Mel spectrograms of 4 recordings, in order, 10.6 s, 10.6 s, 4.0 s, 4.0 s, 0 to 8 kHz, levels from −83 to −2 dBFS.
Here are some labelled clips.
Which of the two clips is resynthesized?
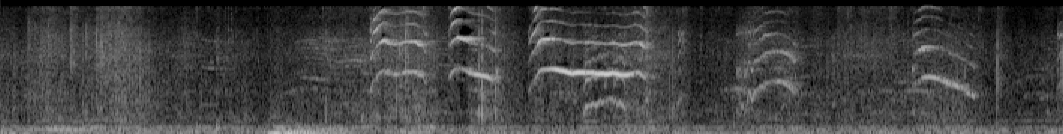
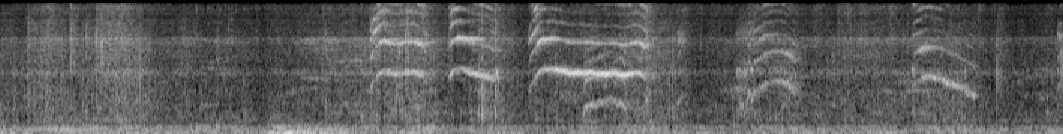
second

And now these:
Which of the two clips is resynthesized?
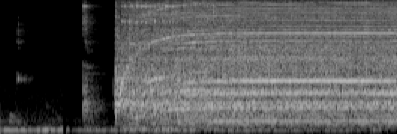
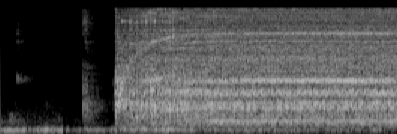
second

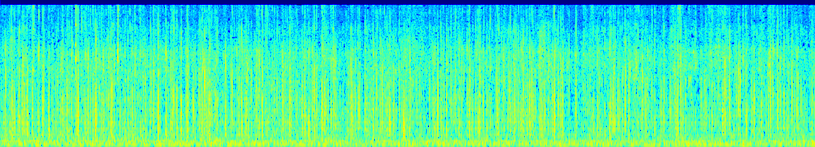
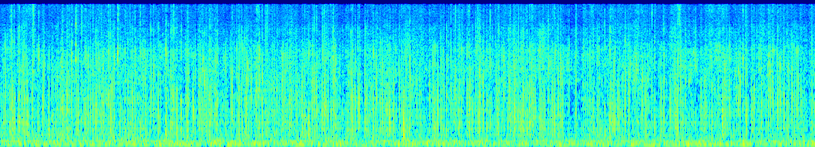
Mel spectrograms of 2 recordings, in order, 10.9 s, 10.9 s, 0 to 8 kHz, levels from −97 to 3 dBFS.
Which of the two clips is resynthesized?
second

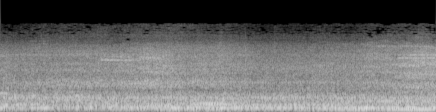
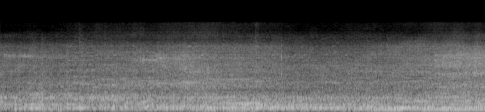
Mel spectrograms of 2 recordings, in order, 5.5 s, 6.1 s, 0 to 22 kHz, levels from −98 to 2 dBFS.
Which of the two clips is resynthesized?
second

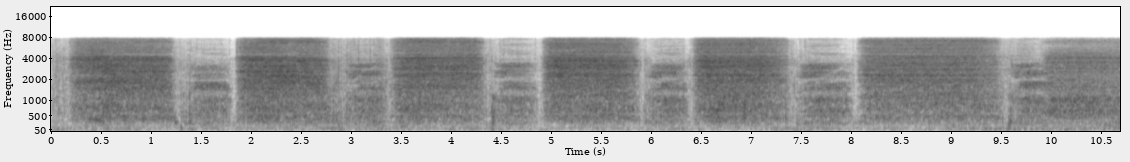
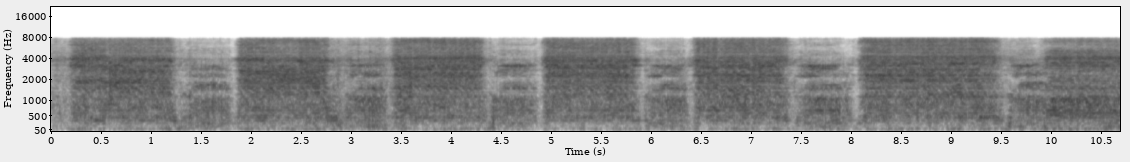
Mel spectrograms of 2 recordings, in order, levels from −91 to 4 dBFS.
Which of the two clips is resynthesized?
second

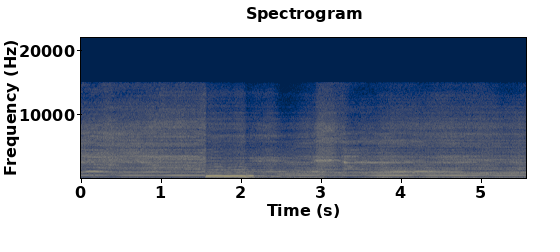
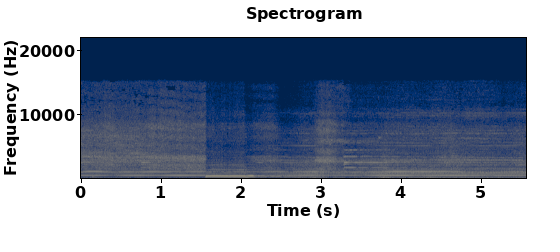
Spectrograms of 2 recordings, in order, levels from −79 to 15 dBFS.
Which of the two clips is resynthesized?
first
